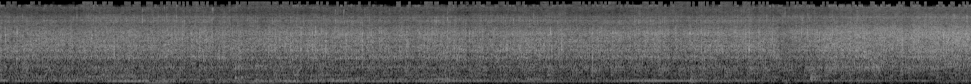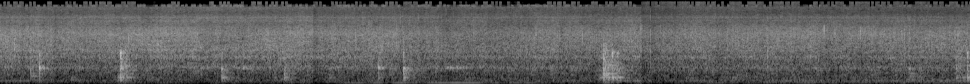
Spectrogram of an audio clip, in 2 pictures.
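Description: Green chillies and vegetables frying and being stirred in a pan for semiya kichadi, a steady broad sizzle throughout with scattered spatula scrapes and taps toward the end, no talk.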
